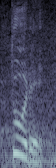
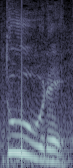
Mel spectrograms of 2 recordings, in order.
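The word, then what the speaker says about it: túre: Sem o acento ficaria ture. Com o acento fica ture. O U demora um tempo maior na boca.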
